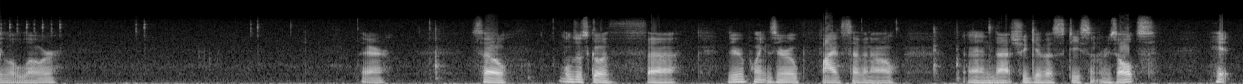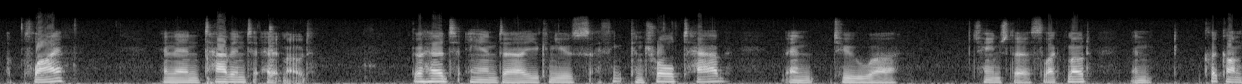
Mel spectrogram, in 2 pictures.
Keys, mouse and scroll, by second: 0.1 click, 0.3 click, 0.5 click, 0.7 click, 1.5 click, 2.6 click, 3.7 middle click, 5.7 middle click, 8.7 middle click, 10.0 Tab, 10.9 Tab, 12.9 click, 14.6 Tab, 19.3 ctrl+Tab.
